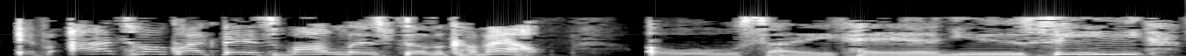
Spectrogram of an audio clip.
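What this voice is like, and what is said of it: Southern twang accent. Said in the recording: “throw in a southern accent. And when I added a twang”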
